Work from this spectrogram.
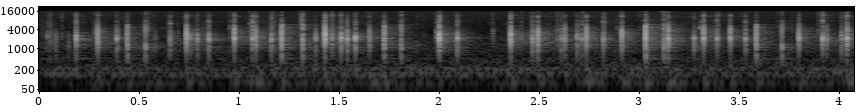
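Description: Both hands type continuously with their fingertips on a LEOBOG Hi75 aluminium-case 75% mechanical keyboard with wine red plastic keycaps. Around thirty quick, dry, bright key clacks centered near 2 kHz are heard, with no low end and almost no ring between strokes.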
